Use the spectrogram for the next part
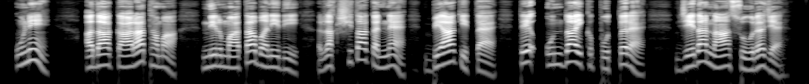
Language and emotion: Dogri, neutral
